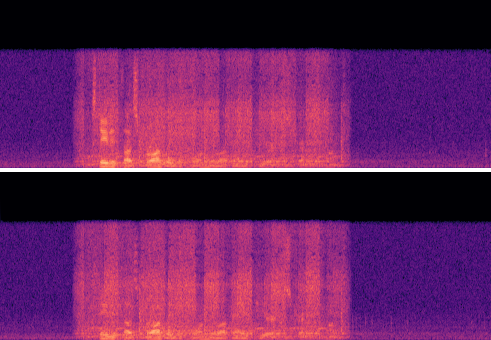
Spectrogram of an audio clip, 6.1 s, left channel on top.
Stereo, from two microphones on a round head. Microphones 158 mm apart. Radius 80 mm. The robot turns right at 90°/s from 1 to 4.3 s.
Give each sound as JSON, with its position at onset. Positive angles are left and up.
{"t": 1.2, "sound": "a man speaking", "azimuth_deg": 95, "distance_m": 1.1}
